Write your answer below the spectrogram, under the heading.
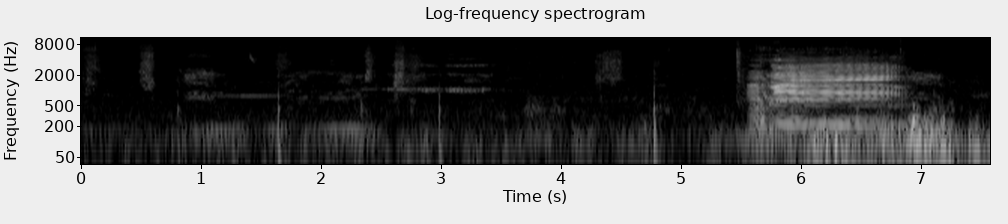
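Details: Water buffalo calf letting out one loud, drawn-out nasal bawl near the end, after a stretch of quieter knocks, faint hum and scattered clicks.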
